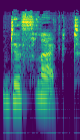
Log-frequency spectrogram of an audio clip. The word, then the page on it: deflect: American English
